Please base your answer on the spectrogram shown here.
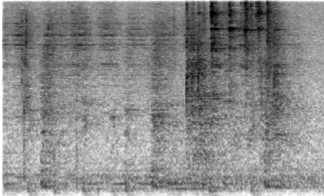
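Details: A male cockatoo, apparently not happy, mimics a typewriter indoors with rapid, uneven clattering clicks and sharp bursts, about four a second, over a low throaty undertone.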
